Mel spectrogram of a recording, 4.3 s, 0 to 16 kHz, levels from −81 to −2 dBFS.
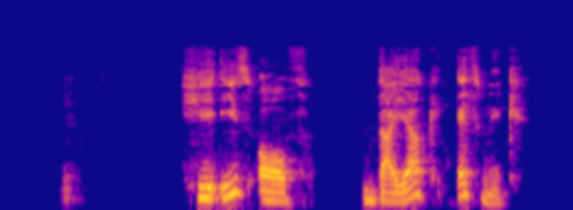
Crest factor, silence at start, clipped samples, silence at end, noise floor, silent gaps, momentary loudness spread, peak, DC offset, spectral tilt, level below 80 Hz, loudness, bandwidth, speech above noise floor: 18 dB; 0.5 s; under 0.1%; 0.4 s; under -90 dBFS; 0.70-1.34 s, 2.40-2.69 s; 14 LU; -2 dBFS; under 0.1%; -7 dB/octave; -50 dBFS; -17 LUFS; 7.8 kHz; over 74 dB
